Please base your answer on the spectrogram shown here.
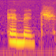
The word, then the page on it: image: English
